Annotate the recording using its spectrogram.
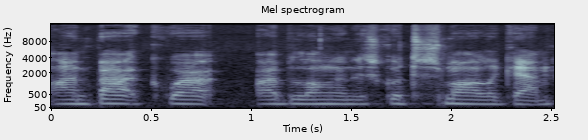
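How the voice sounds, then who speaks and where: Somewhat breathy and quick-ish, the delivery moves at a fairly quick pace with a monotone, flat intonation. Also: man. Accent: British. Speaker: wrestling news host. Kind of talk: news reading; emotional personal testimony, read aloud in first person. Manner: sombre, heavy, confessional delivery. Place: home room. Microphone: phone near.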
